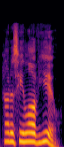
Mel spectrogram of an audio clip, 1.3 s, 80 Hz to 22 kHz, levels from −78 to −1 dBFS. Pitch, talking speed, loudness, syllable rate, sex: 205 Hz, 235 wpm, -14 LUFS, 4.7 syllables/s, male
